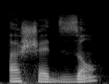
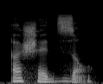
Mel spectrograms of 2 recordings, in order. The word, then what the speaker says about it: achètes-en: So you get to make this liaison. Same thing here, vas-y, vas-y, all right? And then achètes-en, achètes-en, all right? So that's one important thing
